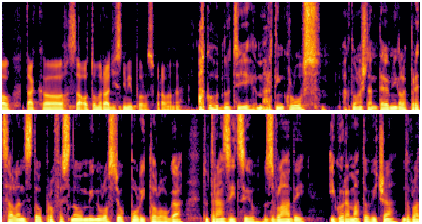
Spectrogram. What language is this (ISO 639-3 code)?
slk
